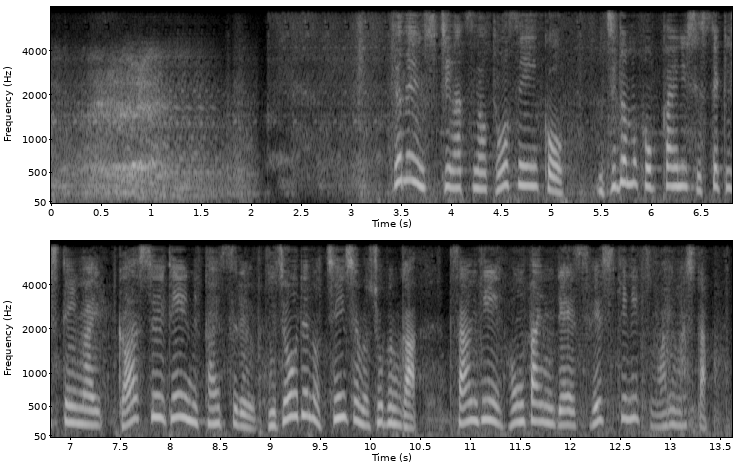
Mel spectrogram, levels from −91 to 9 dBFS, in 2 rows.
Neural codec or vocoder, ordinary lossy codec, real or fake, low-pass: codec, 16 kHz, 1.1 kbps, Voila-Tokenizer; none; fake; 7.2 kHz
